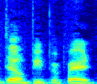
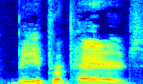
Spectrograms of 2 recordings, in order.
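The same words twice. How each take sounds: First: Said in the usual way. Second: Loud, raised mock warning; mock ominous warning. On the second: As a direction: announce it like a doom-laden public warning. Mock warning, then taken back.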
